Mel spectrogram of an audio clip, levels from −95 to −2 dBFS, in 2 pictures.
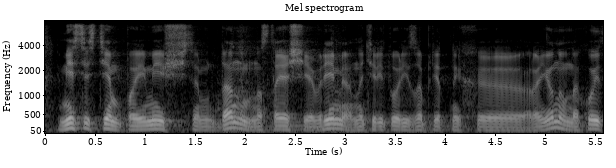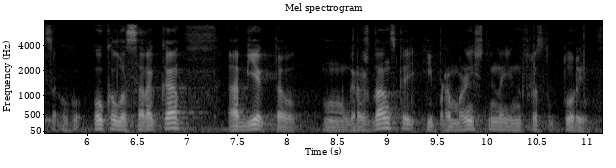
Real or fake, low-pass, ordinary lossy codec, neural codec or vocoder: real; 7.2 kHz; none; none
